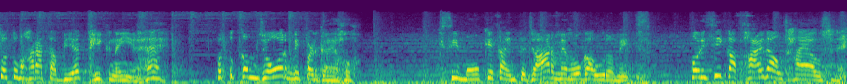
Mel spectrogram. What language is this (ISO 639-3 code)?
hin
